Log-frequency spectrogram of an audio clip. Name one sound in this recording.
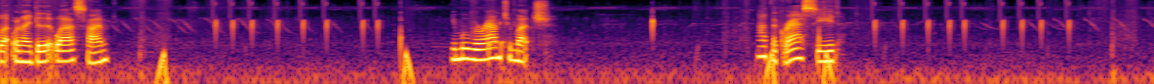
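Soft footsteps patter on grass.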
